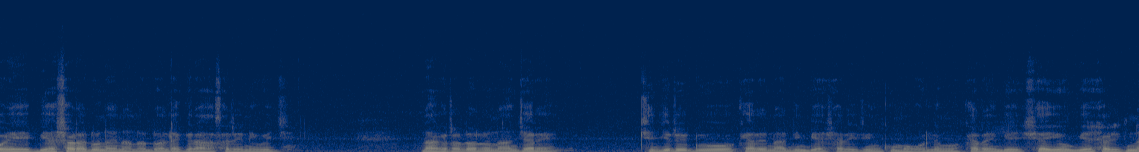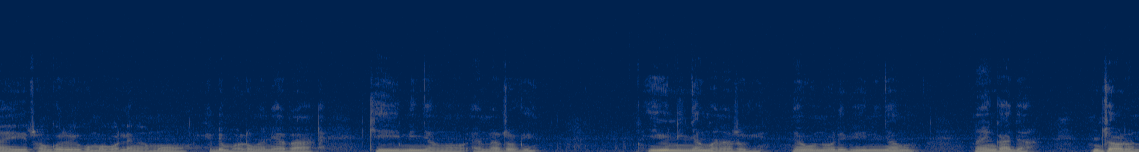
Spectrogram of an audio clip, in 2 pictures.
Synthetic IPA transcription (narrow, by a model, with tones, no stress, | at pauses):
o˦ɾebia˨ʃa˦ɾa˨do˦na˨i˨na˨nada˦lda˨ɡe˨ɾa˦a˨sa˦te˨niwe˦d͡ʒi˨ | na˨ke˦ta˦da˦lo˦na˨ɲd͡ʒe˦ɾɛ | kʰe˦d͡ʒi˦ɾe˦dwo˦ka˦ɾe˦na˨di˨mbi˨a˨ʃa˨ɾi˨ti˦ŋku˦mo˨ko˨le˦ŋokɾa˦ibʃa˦jo˦bi˦a˨ʃa˨ɾi˨ti˦na˨i˦tɔ˨ŋɡo˦ɾo˨i˦ku˨mo˦ko˨le˦ŋa˨mo˦ki˦de˨ma˨lo˦ŋa˦ni˦a˦ta˦ | ke˦i˦ni˦ɲa˨ŋo˨ɛ˨na˦to˦ki˦ | i˦ju˦ni˦ɲa˦ŋ˨ɛ˨na˨to˨ki˨ | ɲa˦ku˦no˦ɾe˨pi˦ji˦ni˦ɲa˦ŋo˦ | na˨i˦ŋɡa˦d͡ʒa˨ | ɲ˦t͡ʃa˦ɾo˨n˨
